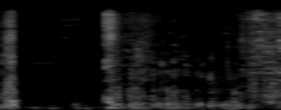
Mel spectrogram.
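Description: A few faint, brief scrapes and crunches of a trowel in loose gravel chippings.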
